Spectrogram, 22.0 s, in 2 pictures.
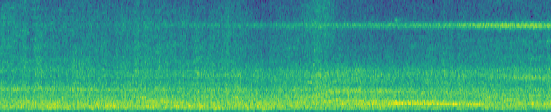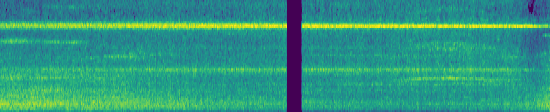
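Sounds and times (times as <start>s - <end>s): faint wheel squeal: 6.2s - 16.7s.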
